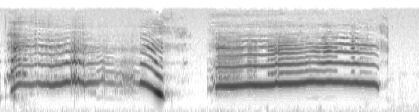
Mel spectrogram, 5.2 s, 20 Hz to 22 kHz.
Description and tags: Making squeaky noise with my throat. Recorded on (stationary) MiniDisk. Microphone: Dynamic Ramsa WM-V001E. No Reverb.
recording, squeaks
